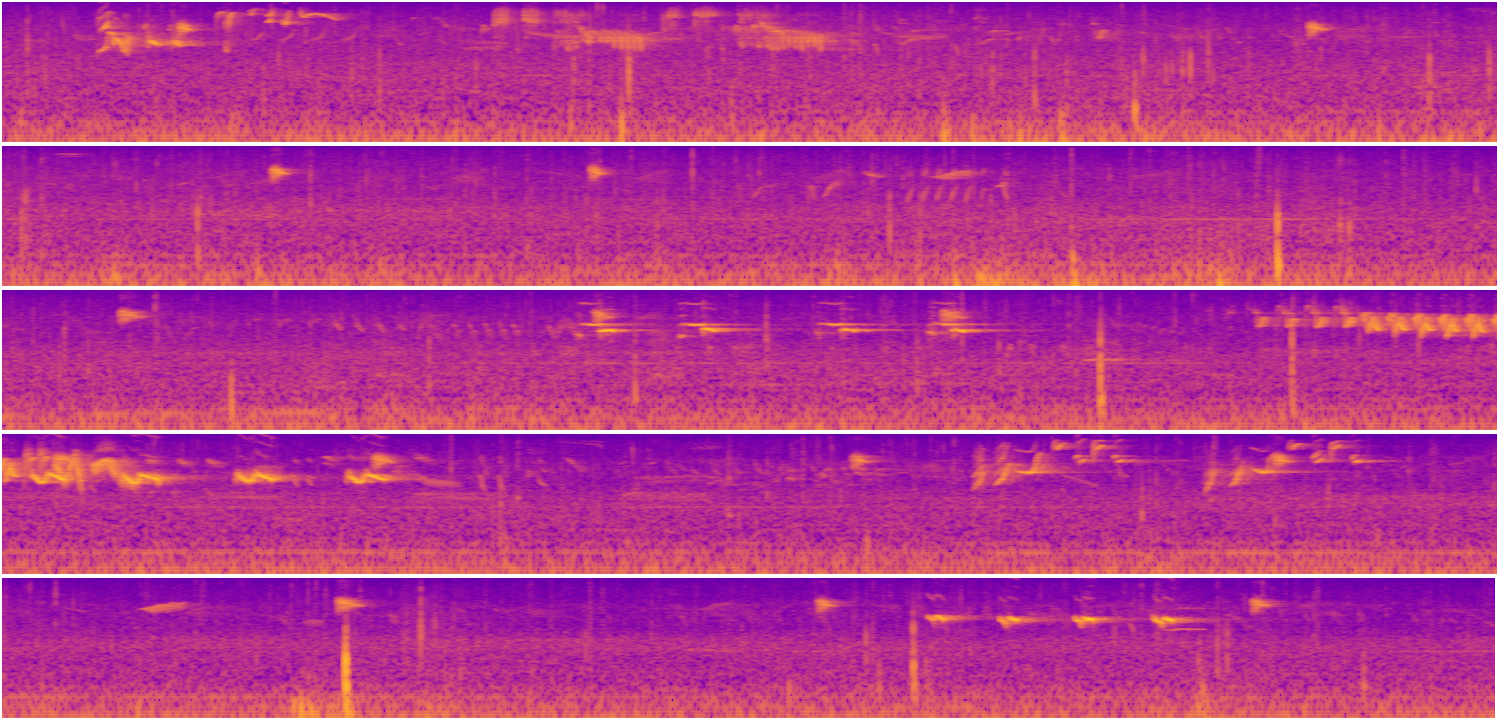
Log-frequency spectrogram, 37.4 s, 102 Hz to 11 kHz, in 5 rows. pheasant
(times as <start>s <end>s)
15.2s 32.1s, 32.7s 37.3s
